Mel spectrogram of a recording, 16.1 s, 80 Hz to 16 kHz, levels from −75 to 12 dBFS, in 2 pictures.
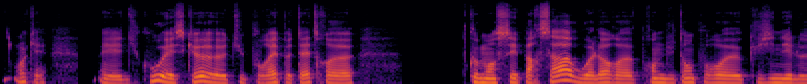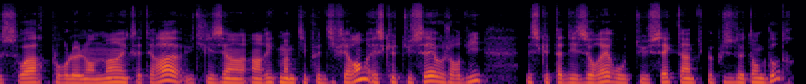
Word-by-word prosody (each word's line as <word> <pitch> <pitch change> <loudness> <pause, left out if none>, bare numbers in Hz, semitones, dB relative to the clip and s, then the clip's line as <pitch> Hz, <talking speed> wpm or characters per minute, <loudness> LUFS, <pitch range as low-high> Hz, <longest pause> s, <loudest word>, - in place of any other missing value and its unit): OK 160 - -3 0.7
et 120 -2 0
du 115 +5 -14
coup, 185 0 +3
est-ce 130 -3 +2
que, 165 - +1
heu, 145 -8 +5
tu 125 +1 -8
pourrais 130 +3 0
peut-être, 135 +1 -2
heu 120 -1 +2 1.1
commencer 135 0 +3
par 130 -2 0
ça 200 +5 +6
ou 135 -7 +1
alors, 135 +1 +2
heu, 125 -1 +1
prendre 135 +2 -2
du 125 -1 -4
temps 140 0 0
pour, 135 -1 -1
heu, 125 -1 +2
cuisiner 130 +1 -1
le 120 0 -3
soir 140 +4 0
pour 130 -1 -5
le 125 -1 +1
lendemain 125 +5 +1
et 140 - -3
cetera? 145 +8 +2
Utiliser 130 +2 -4
un 130 -2 +1
un 130 -2 +1
rythme 145 +1 -2
un 130 - +2
petit 130 - -8
peu 135 - -7
différent? 145 - +1
Est-ce 135 0 -2
que 155 - -4
tu 145 -1 -8
sais, 175 +7 +2
aujourd'hui, 150 +4 -3 0.4
est-ce 140 -2 -3
que - - -6
tu 135 - -4
as - - 0
des 130 0 -3
horaires 150 +3 +1
où 130 -1 -3
tu 125 0 -9
sais 150 +5 0
que 150 - -21
tu - - -1
as - - +5
un 135 - +3
petit 135 - -18
peu 135 - -8
plus 140 +2 -8
de 135 - 0
temps 140 +1 -1
que 135 - -5
d'autres? 270 +3 -5
135 Hz, 235 wpm, -23 LUFS, 130-145 Hz, 1.1 s, ça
